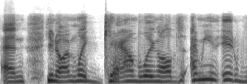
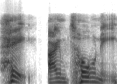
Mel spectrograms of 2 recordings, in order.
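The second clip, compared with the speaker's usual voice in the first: put-on New York accent; 3 semitones lower than usual. Retelling how a group of men introduced themselves, in a new york accent. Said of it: "New York Tonys".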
